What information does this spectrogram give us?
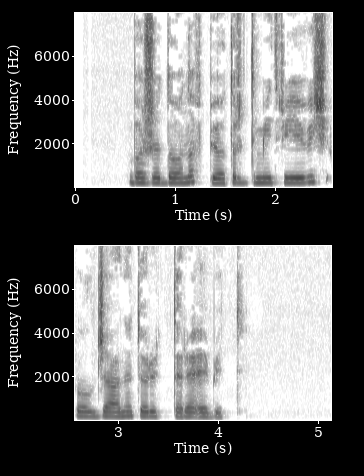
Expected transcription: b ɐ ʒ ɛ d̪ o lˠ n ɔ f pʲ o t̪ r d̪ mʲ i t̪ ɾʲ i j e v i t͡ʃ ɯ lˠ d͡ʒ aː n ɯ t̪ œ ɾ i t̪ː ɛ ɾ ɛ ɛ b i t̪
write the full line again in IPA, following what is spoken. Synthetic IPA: b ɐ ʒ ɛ d̪ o n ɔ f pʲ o t̪ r d̪ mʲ i t̪ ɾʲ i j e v i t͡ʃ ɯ lˠ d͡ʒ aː n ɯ t̪ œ ɾ y t̪ː ɛ ɾ ɛ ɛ b i t̪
